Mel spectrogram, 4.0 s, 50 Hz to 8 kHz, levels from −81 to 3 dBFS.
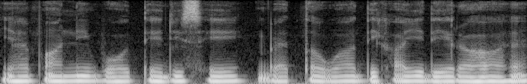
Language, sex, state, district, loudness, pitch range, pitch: Hindi, male, Chhattisgarh, Sukma, -14 LUFS, 120-125 Hz, 125 Hz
